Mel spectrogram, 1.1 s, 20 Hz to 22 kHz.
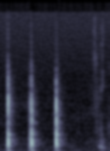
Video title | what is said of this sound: Zero's Familiar Vols 1 & 2 - ANIME BOOK CLUB #12 | I do like how it sounds you can like knock on it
